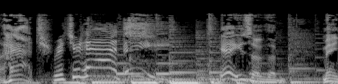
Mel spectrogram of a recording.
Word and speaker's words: Hatch: it Richard something yes it rhymes with with match uh hatch Richard Hatch hey yeah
